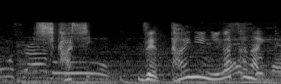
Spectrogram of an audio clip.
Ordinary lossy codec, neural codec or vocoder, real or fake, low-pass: MP3, 48 kbps; none; real; 7.2 kHz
